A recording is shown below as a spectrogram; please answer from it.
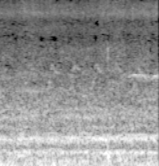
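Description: Honey bees buzzing steadily in a nuc box at its round entrance hole, the hum of a well-populated colony.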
